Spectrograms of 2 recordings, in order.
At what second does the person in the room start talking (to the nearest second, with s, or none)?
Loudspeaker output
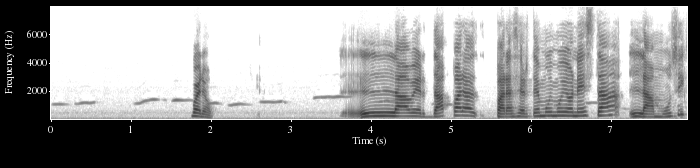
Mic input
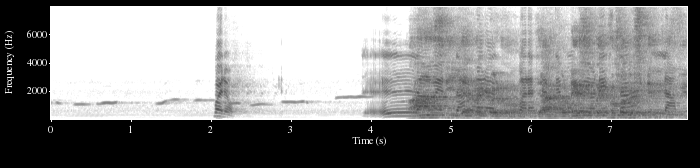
4 s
